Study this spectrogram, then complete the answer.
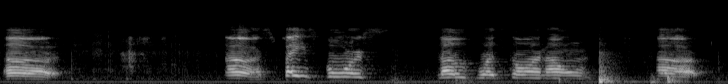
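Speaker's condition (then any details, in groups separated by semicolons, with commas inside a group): Cerebral palsy; previously off feet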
